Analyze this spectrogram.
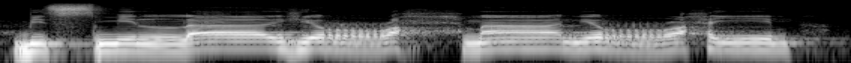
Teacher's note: Bergetarnya berlebihan, bahkan bukan bergetar lagi, tapi ro-nya berulang beberapa kali sehingga huruf ro-nya banyak. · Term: takrirur ra'at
